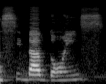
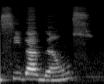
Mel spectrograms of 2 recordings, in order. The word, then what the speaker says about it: cidadãos: pessoas não entendem que não se fala cidadões e sim cidadãos que vem da palavra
